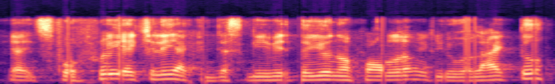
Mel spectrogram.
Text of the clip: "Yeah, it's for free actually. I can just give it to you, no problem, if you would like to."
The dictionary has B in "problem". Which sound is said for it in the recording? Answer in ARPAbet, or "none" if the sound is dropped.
B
